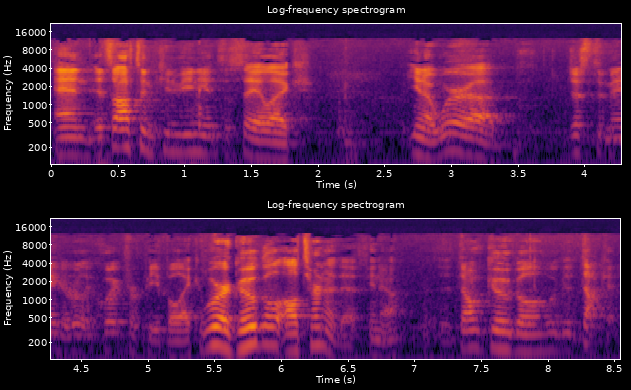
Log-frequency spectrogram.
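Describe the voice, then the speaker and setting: A man's voice: fairly high pitch, a little fast, darkish tone, a little hiss or hum. A young man giving a loose, joking talk in a conference hall, with whoops and laughs, into a podium microphone. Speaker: conference presenter. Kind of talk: casual live tech talk.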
